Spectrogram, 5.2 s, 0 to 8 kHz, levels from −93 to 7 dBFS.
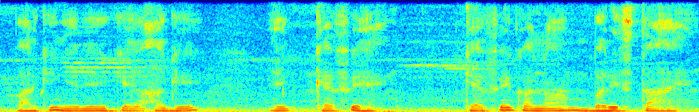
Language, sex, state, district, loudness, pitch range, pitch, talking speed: Hindi, male, Chandigarh, Chandigarh, -16 LUFS, 120-140 Hz, 130 Hz, 135 wpm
